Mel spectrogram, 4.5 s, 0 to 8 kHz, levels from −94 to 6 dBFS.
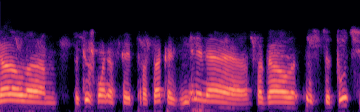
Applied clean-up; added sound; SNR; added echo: neural mask model Resemble Enhance denoiser.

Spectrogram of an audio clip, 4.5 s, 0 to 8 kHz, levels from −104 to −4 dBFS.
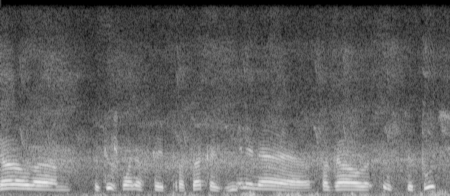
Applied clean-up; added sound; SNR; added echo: none; Crow; 14 dB; none.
